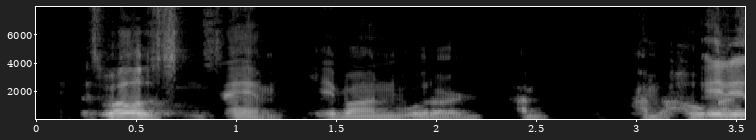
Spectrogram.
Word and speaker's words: Woodard: Yeah, just this episode he was perfect as Henry as well as Sam Kvon Woodard. I'm I'm hope it is Woodard. You're doing good. I hope I'm pronouncing that right.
